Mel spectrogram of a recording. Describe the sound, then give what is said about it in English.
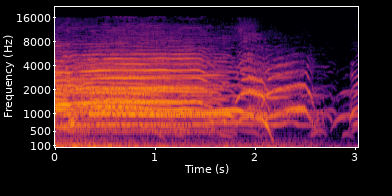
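A sports team screams and cheers together at full volume, a sustained loud yell with rising and falling whoops near the end. “Let me hear you scream!”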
